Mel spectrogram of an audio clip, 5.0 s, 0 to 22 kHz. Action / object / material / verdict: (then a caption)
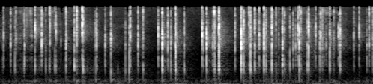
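tap / small closed cardboard box tapped with fingernails / cardboard / none. Long acrylic nails of both hands tap fast on the top of a small, flat, closed cardboard gift box resting on a wooden table. About 28 sharp, dry taps come in an uneven flurry, each a short bright click with a faint hollow papery tone around 600 Hz. There is no ring, and soft crinkly rustling fills the gaps.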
